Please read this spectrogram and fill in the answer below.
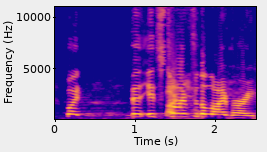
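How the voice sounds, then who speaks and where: A woman's raised, projected voice in a Philadelphia accent, with noticeable background noise. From US Northeast, Pennsylvania. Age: 50s. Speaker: public commenter. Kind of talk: public comment. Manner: animated.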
